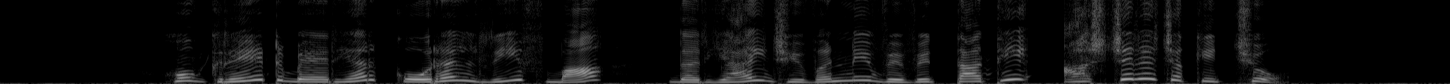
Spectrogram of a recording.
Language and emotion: Gujarati, surprised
